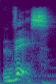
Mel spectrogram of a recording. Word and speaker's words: this: В слове this мы произносим краткий звук «и», и на конце глухой звук «с» – this.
